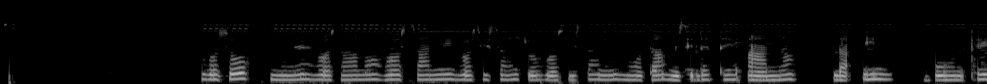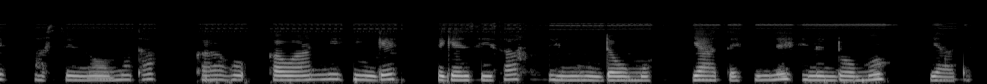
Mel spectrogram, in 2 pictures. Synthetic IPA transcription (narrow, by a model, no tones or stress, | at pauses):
ɾɔsɔ | mɪnɛɾɔsaːnɔɾɔsːanːɪɾɔsisɐnt͡ʃːʊɾɔsisɐnːɪmoːt̪ɐmɪsɪlɛt̪ːɛʔaːnːɐ | lɐʔɪn | buːnt̪ʼɛ | ɐsːɪnoːmːɔt̪ɐ | k | kɐwaːnːɪhɪŋɡɛ | hɛɡɛnsiːsɐhɪnɪnd̪ɔwmːɔ | jaːt̪ːɛɪnɛhɪnːɪnd̪ɔwmːɔ | jaːt̪ːɛ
